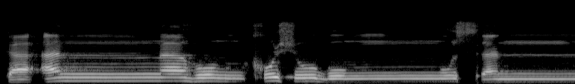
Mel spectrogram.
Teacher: Ka'annahum ada gunnahnya tapi hanya satu ketukan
